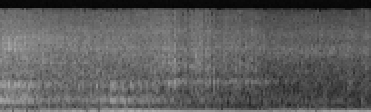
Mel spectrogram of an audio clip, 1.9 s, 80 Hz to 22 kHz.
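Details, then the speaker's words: 1972 BMW 2002tii, already warm: engine revs up and eases back smoothly with no rattles or misfires; runs nice and smooth. "overall runs great runs nice and smooth go ahead and rev it up here"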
